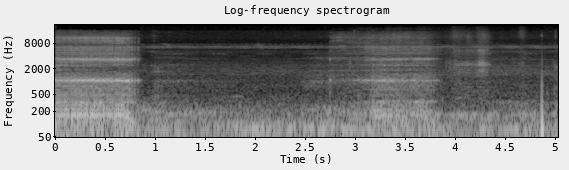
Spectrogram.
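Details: Sleeping person, whom an onlooker jokingly suspects is on Xanax, gives a loud, harsh rattling snore, then quieter noisy breathing in a small room; heavy snoring.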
